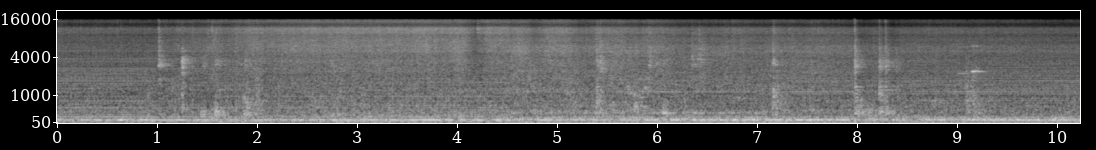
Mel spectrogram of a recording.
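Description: A metal ladle scrapes and clanks against a wok.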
